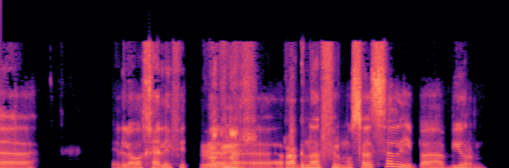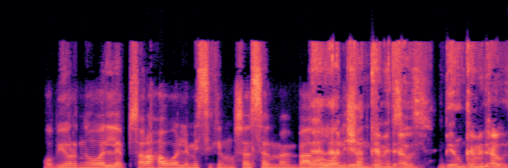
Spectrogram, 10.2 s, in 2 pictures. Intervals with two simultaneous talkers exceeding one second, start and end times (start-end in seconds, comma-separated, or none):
8.2-9.4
